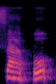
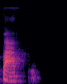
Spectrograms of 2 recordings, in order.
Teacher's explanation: Nuestro paciente sustituye el lingo alveolar fricativa sordo por el bilabial oclusivo sordo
